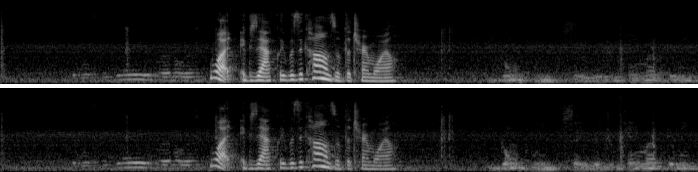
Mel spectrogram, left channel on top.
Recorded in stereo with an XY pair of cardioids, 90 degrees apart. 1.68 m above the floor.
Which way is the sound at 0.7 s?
Straight ahead.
